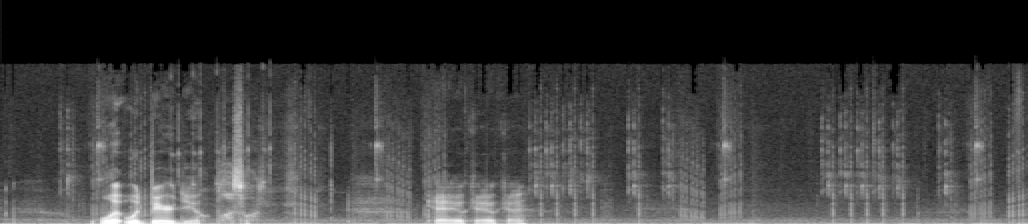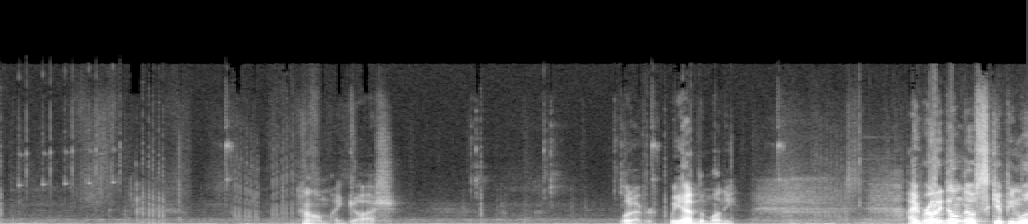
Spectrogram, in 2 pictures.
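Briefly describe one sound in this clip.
A young man speaks with animation, close to a microphone, in short bursts.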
